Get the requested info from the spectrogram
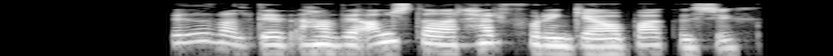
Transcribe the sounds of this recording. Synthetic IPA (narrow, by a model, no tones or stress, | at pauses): ʏðvalt̪ɪðɦavðɪʔalst̪aːðaɾ̥hɛɾfɔɾiɲcɪawpaːkaðsɪx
